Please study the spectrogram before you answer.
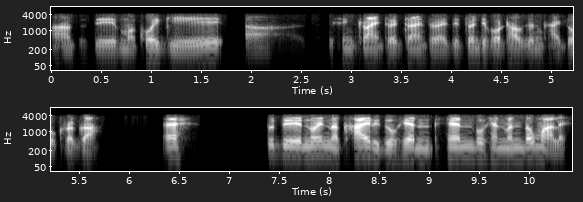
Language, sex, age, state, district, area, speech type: Manipuri, male, 30-45, Manipur, Churachandpur, rural, conversation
